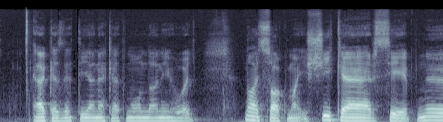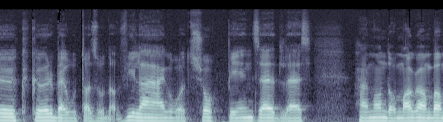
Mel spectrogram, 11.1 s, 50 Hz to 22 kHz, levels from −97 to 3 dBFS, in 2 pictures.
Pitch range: 95-115 Hz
